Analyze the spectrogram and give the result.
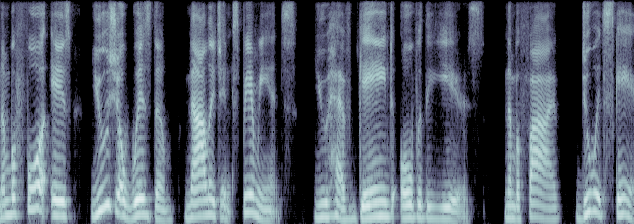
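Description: A woman's normal speaking voice, fairly low in pitch and fairly slow, with ordinary pitch variation, dry, close sound with no echo and a quiet background. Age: 60s. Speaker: podcast host. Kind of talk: solo podcast monologue.

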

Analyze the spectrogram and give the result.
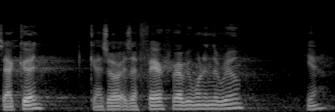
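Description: With an American accent, a man speaks in a bright, sharp tone. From Florida, US. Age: 40s. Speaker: guest preacher, ministry founder. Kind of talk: sermon. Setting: church service with audience. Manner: halting, frequent fillers.

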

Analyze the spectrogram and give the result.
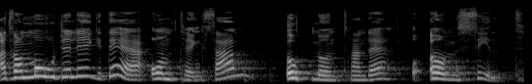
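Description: With a Blekinge accent, a woman with a high pitch speaks at a very slow pace with very wide pitch swings amid audible room echo. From Sweden, Blekinge (Karlskrona). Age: 50s. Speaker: pastor. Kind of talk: sermon. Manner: animated, laughing.

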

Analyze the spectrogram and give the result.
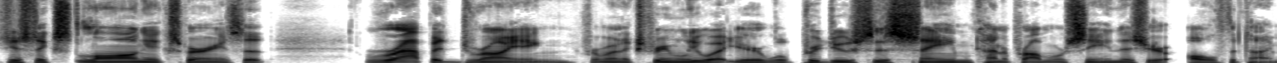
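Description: On a very clean recording with a silent background and a dry, close sound with no echo, a man speaks at a medium pitch and a very slow pace, with ordinary pitch variation. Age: 80s. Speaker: land speed racer. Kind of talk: casual interview chat. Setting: outdoors at salt flats. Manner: halting, story-telling with fillers.

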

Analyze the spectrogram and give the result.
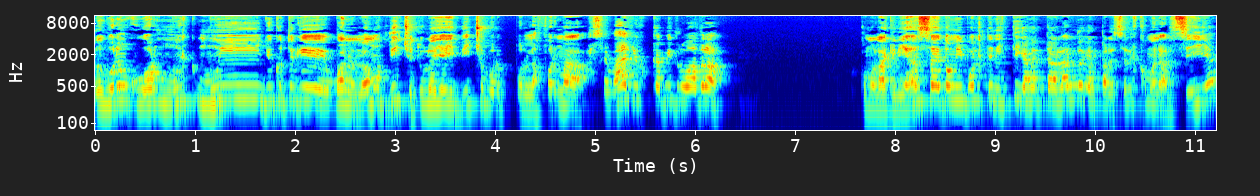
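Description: The speaker has a Chilean accent and a fairly quick pace. Pitch variation is ordinary. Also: man, extremely high pitch for a man. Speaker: tennis podcast co-host. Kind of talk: casual chat.

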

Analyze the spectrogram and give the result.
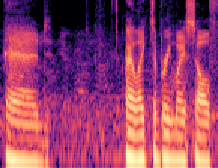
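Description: A man with an unremarkable speaking voice talks at a fairly slow pace, his pitch medium. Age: 30s. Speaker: toy collector. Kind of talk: interview.

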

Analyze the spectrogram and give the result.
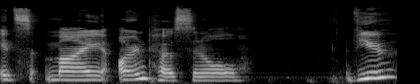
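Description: A woman speaks with an Australian accent. The recording is very clean, with a silent background. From Australia, Byron Bay, New South Wales. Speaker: influencer, podcast host. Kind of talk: casual monologue. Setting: sitting in her laundry room. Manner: unscripted, rambling with fillers.

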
